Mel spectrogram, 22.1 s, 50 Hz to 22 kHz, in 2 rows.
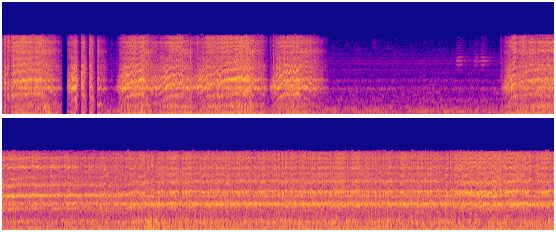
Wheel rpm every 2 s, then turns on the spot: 70, 120, 30, 0, 80, 190, 220, 230, 230, 230, 140.
none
